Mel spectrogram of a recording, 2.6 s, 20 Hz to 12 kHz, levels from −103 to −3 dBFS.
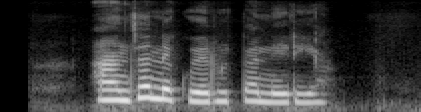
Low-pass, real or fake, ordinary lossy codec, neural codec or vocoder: none; real; none; none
